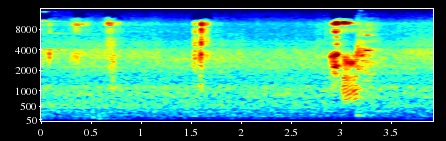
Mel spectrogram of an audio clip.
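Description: A game villager makes a short nasal grunt.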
